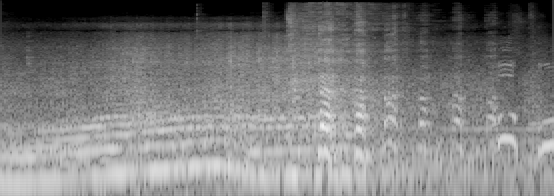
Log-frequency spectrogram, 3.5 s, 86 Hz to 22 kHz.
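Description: A Mercedes-AMG A 45 S engine revs up, climbing in pitch, then barks and crackles through several sharp throttle blips, loud and close.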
